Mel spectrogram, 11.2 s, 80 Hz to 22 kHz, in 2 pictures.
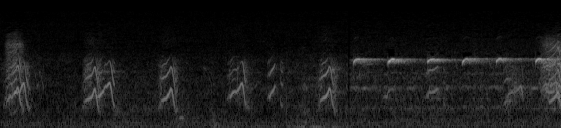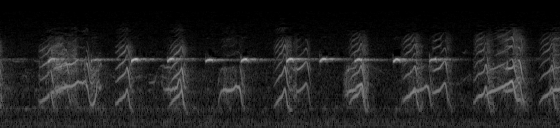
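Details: Noisy friarbird in Victoria, Australia, February 2023: harsh, nasal rising notes in quick irregular series, with a steady high thin whistle running underneath through the middle and end.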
